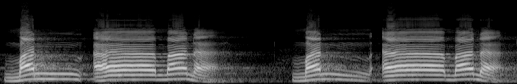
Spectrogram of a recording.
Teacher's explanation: izhar izhar secara bahasa artinya albayan jelas ya biduni ghunnah tanpa dengung · Maka ketika ada nun sukun atau tanwin, sekali lagi pembahasannya, pokok intinya adalah nun sukun atau tanwin bertemu salah satu huruf yang 6 ini, maka dinamakan dengan izhar. Izhar secara bahasa artinya al-bayan, jelas, ya, biduni gunnah, tanpa dengung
